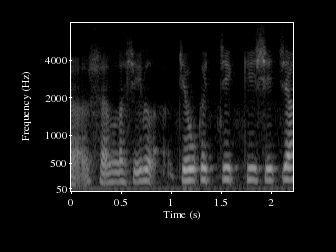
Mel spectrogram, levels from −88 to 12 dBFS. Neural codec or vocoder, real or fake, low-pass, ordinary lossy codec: none; real; none; none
